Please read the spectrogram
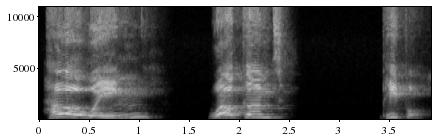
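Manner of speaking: loud announcing. Acted. Announcing the prompt.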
